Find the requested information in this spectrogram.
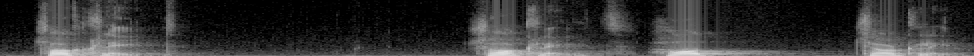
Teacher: Mais le deuxième O ne se prononcera pas. On ne dira pas chocolate, on dira bien chocolate.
